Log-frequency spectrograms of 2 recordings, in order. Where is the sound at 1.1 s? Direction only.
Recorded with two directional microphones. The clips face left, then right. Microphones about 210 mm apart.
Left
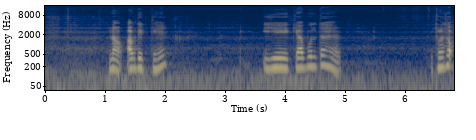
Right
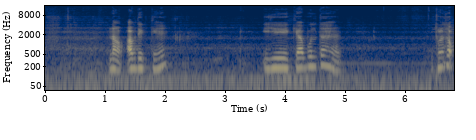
40° left (ahead or behind).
